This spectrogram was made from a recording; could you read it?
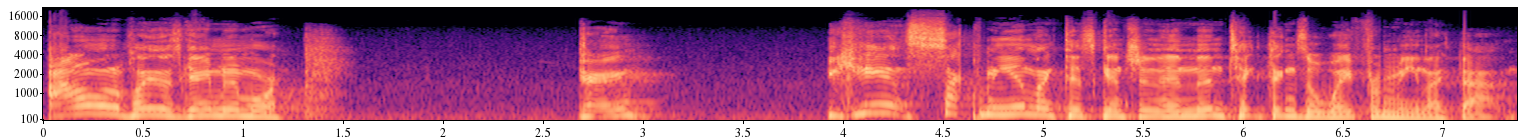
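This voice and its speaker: A man reacts live while streaming a game. His voice is high and bright with big swings in pitch, and he talks back to the characters in dramatic, grumbling asides. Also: animated, a little fast, long pauses.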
